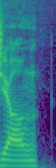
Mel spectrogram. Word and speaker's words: Jung: the Life of George Young it's either it's George j u n g but I think it's pronoun pronounced Young no I think it's George Young is what it sounds like like J Jung third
